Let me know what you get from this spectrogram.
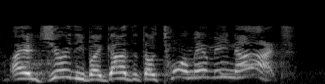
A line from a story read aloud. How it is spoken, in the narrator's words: cried out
